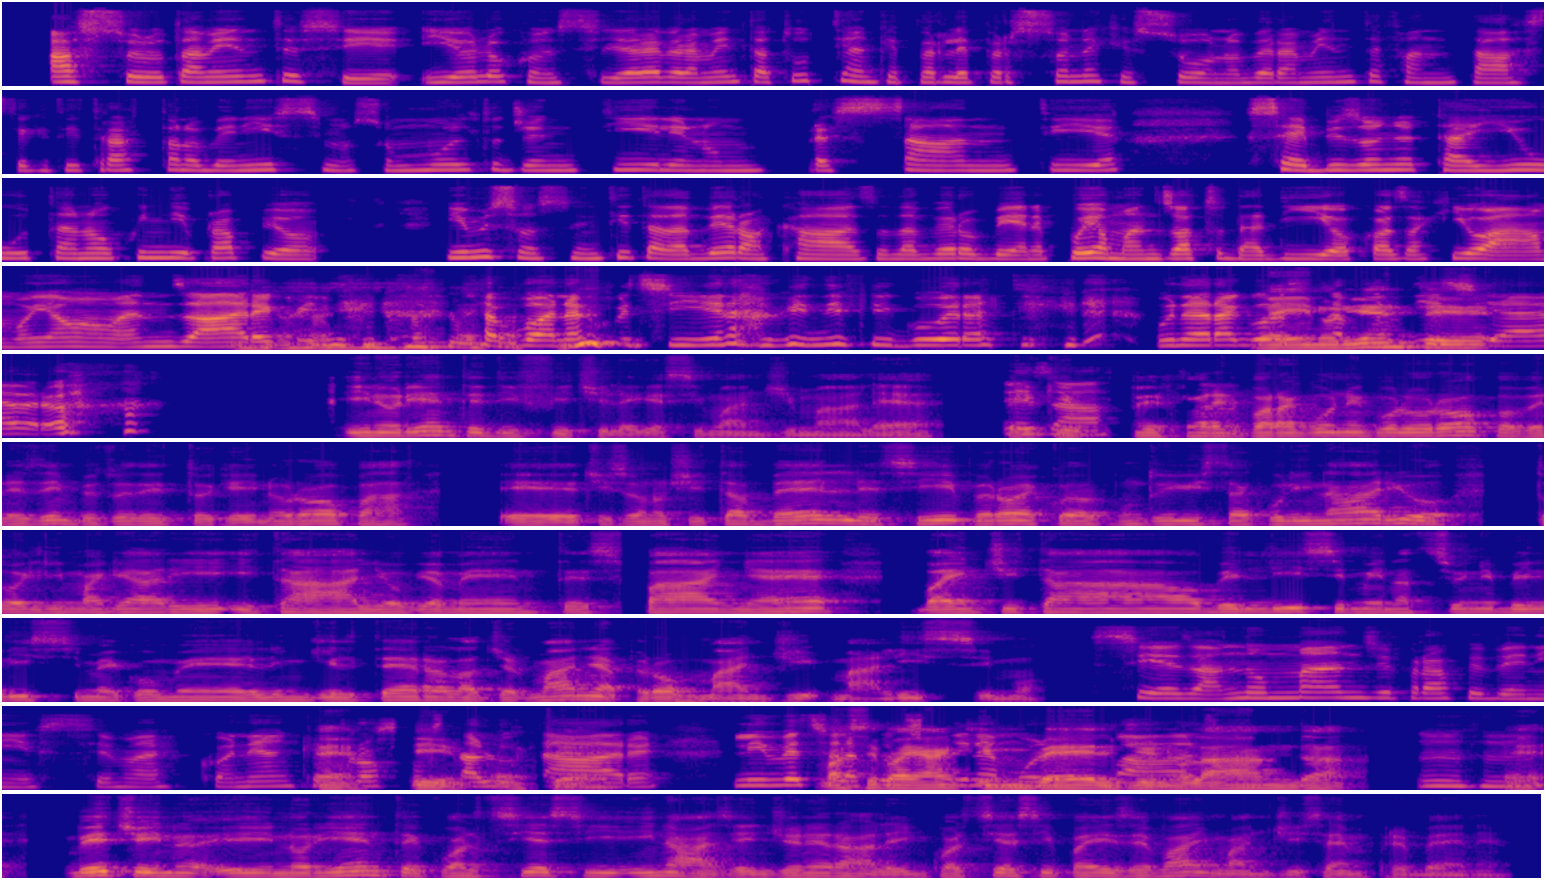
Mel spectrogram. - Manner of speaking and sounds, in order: "proprio" said as "propio"; laugh; chuckle; laughing while speaking: "cucina"; laughing while speaking: "figurati"; chuckle; unintelligible speech; tapping; "proprio" said as "propio"
- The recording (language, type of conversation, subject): Italian, podcast, Raccontami di un viaggio nato da un’improvvisazione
